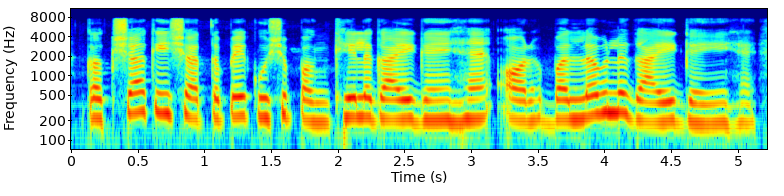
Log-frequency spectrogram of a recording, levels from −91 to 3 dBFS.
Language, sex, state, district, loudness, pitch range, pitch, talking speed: Hindi, female, Uttar Pradesh, Lalitpur, -15 LUFS, 205-230 Hz, 215 Hz, 160 wpm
